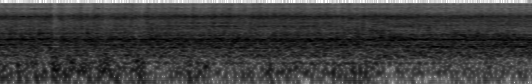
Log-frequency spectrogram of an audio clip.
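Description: Loud, busy rotary idle with a hissy, rattly edge over the hum; something is off, but the source can't be pinned down. Cause suspected, not confirmed.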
